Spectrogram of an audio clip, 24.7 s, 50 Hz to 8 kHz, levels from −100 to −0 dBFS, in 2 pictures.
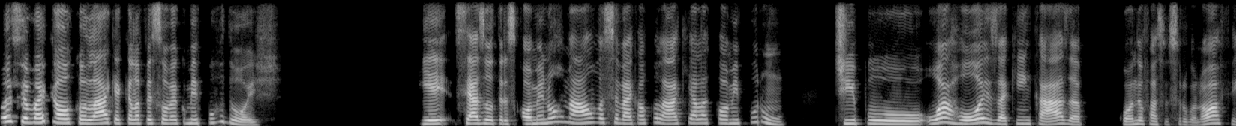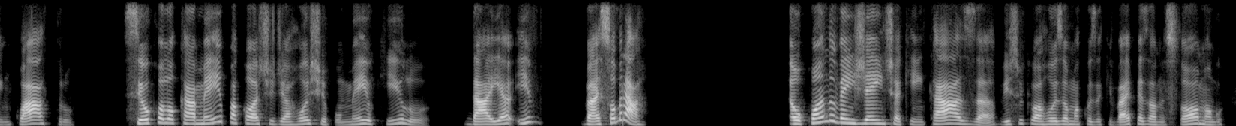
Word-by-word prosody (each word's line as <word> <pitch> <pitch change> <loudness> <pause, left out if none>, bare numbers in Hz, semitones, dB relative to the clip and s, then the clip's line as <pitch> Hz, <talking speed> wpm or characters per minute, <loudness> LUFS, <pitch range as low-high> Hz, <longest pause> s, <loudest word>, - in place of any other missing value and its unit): você 315 -2 +4
vai 280 +2 +5
calcular 260 -5 +5
que 255 - -2
aquela 240 0 -1
pessoa 240 0 -1
vai 235 - -1
comer 240 0 -6
por 270 +7 -11
2. 165 - -7 1.4
E, 435 +2 +3
se 250 - -1
as 230 0 +7
outras 215 -3 -2
comem 225 +2 -1
normal, 280 -3 +2
você 275 -1 -4
vai 230 -2 +1
calcular 240 -2 -1
que 220 - -13
ela 255 0 -2
come 240 -1 -6
por 315 +7 -16
1. 205 - -8 0.5
Tipo, 210 -4 0
o 235 +6 +4
arroz 260 -2 +3
aqui 195 +2 -3
em 215 0 -9
casa, 185 -2 +1 0.3
quando 180 +2 -4
eu 200 - -6
faço 180 -2 -9
o - - -27
strogonoff 175 +9 -1
em 160 -3 -20
4. 180 -5 +2 0.5
Se 230 - 0
eu 235 - +5
colocar 250 -4 +2
meio 235 +10 -3
pacote 215 - -2
de 180 - -9
arroz 190 +6 -6
,tipo, 175 -7 -12
meio 190 +7 -5
quilo, 190 - -11 0.4
dá, 180 0 +5
e 190 +4 -1
aí 225 - 0
e 285 +6 -7 0.5
vai 185 -1 +5
sobrar. 275 +7 +4 1.4
Então, 210 0 +4
quando 300 - +2
vem 265 -3 +2
gente 230 -2 -2
aqui 180 0 -7
em 160 - -15
casa, 195 -2 +2
visto 180 +5 -10
que 225 - -17
o 195 - +2
arroz 185 +1 -3
é - - 0
uma 180 0 -8
coisa 175 -4 -15
que 170 0 -28
vai 160 +4 0
pesar 185 -4 -6
no 155 - -19
estômago. 170 0 -3
220 Hz, 175 wpm, -24 LUFS, 185-250 Hz, 1.4 s, as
